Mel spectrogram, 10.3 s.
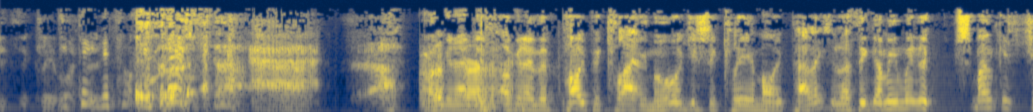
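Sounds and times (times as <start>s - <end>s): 
speech: 0.0s - 10.3s
coughing: 1.2s - 5.2s.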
